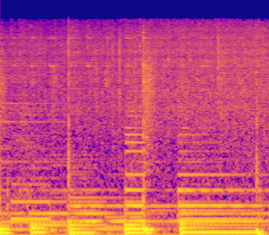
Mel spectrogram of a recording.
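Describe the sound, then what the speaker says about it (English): Steady crackling sizzle of rice frying in a hot pan for risotto, mixed with a low droning hum that rises and drops in short sections. "You hear the little sizzle."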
